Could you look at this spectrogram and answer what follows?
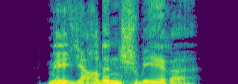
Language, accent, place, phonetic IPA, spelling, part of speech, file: German, Germany, Berlin, [mɪˈli̯aʁdn̩ˌʃveːʁə], milliardenschwere, adjective, De-milliardenschwere.ogg
- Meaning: inflection of milliardenschwer: 1. strong/mixed nominative/accusative feminine singular 2. strong nominative/accusative plural 3. weak nominative all-gender singular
